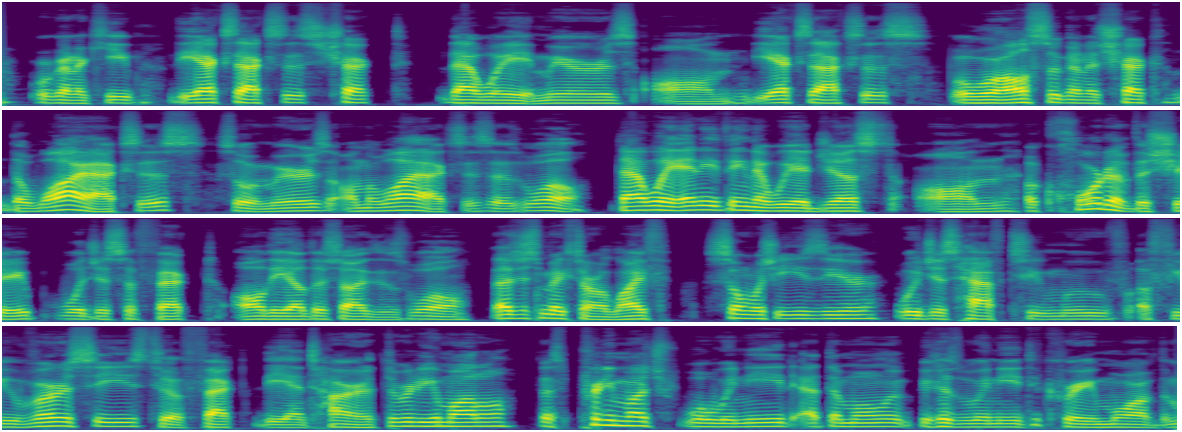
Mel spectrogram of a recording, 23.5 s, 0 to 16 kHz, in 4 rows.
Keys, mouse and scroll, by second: 0.9 click, 1.8 middle click, 2.4 scroll down 2, 2.7 shift+middle click, 3.4-5.0 middle drag, 5.2 middle click, 6.8 click, 7.3 middle click, 9.3 alt+middle click, 10.2 shift+middle click, 10.8-11.8 scroll up 6, 11.8 shift+middle click, 12.7 Tab, 13.2 Tab, 13.9 alt+z, 15.1 alt+z, 15.9 alt+z, 16.5 alt+z, 17.2-18.2 scroll down 1, 19.9-20.7 scroll down 1, 20.7-21.2 scroll up 2, 21.2 alt+z, 22.3 alt+z, 22.9 alt+z, 23.2 click.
